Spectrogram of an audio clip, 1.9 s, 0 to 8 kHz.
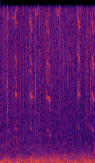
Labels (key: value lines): label: biophony, dolphin
recorder: SoundTrap 500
